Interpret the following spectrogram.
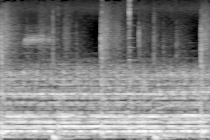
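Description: Downtempo pop-rock song, instrumental here: a sustained chord over a steady beat of low drum thumps, about two a second, with light cymbal ticks.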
